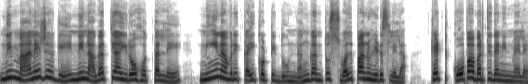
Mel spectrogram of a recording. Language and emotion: Kannada, angry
